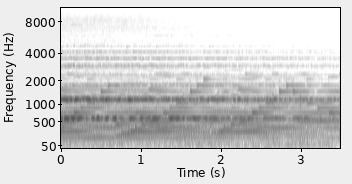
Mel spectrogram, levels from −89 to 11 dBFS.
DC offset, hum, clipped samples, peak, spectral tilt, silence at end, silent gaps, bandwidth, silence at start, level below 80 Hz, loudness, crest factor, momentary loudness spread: under 0.1%; none; under 0.1%; -18 dBFS; -6.5 dB/octave; 0 s; none; 9.4 kHz; 0 s; -66 dBFS; -34 LUFS; 16 dB; 10 LU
